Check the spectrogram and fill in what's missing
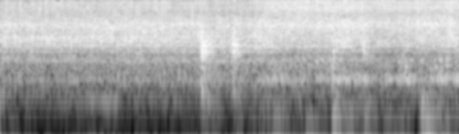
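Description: Carrots and beans frying in a pan for chicken-vegetable macaroni, a constant close hiss and sizzle with a few soft scrapes of stirring, alone without any voices.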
